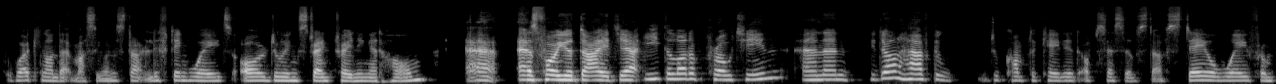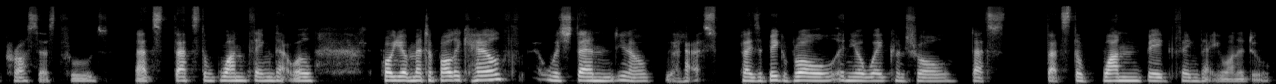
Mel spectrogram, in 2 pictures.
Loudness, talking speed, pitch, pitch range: -20 LUFS, 180 wpm, 180 Hz, 170-205 Hz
